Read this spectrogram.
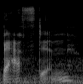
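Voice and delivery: Baston with a flat broad a, drawn out a little; Boston said as Baston. Shown as a demonstration. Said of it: "I don't know how to do a proper Boston accent".

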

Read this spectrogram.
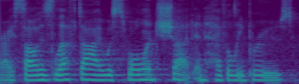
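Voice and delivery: plain reading voice

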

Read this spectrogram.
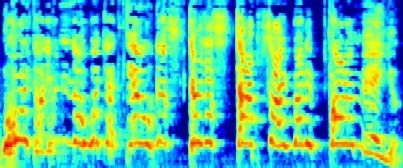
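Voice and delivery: very high, frantic wail; frantic high-pitched protest; panicked outburst. Acted. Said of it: "Mater, calm down".

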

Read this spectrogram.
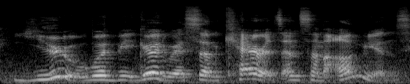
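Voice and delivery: muttered fox. Acted. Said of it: "he muttered".

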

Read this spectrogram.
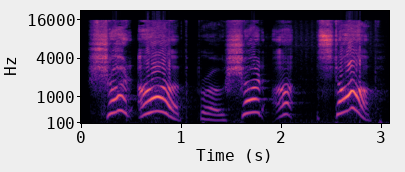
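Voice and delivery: very loud, high shouts; exasperated shouting. Real, not acted. Silencing the other player.

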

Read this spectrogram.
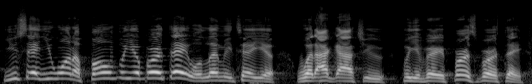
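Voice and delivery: ordinary talk

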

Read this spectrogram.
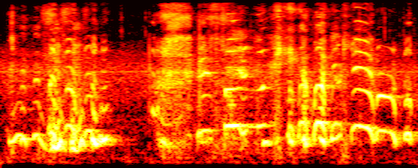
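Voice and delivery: high, slow, laugh-choked words; laughing hard. Real, not acted. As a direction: squeeze the words out through laughter. Laughing at friend facing the camera.

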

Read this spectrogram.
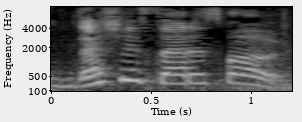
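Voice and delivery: high, teary and choked; real weepy complaint; tearful. Real, not acted. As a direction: say it while tears come. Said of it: "I'm really crying on camera".

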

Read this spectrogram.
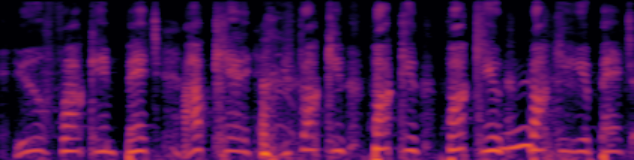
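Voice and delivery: high-pitched imitated raging yell; berserk rage. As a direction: rage at the passing train. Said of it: "a string of expletives and violence".

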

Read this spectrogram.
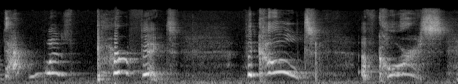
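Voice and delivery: very high, slow, laughing rapture; gushing delight. Retold or imitated. Leaving the theater thrilled, high laughing delight. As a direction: swoon over the perfect ending. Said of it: "I walked out of there going".

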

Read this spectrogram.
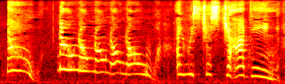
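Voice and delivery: very high, loud panicked no; shrieking protest. Acted. Woman accused of kidnapping shrieks her denial at the officer.

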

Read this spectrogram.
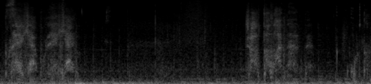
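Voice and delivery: whispering while hiding. Real, not acted. Hiding from security guard.

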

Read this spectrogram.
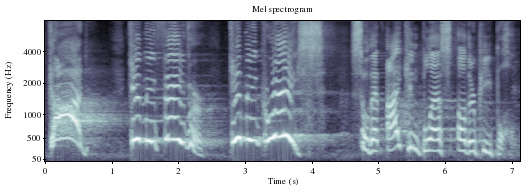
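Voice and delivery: high, loud desperate shout; crying out to God. Retold or imitated. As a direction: cry out with everything you have. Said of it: "Jabez has got this".

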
